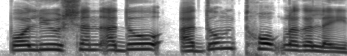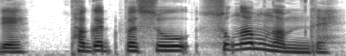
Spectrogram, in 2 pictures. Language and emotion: Manipuri, neutral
